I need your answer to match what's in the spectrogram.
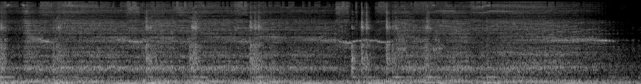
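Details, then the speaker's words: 1960 Ford F100 with a no-start, run on starter fluid: a rough, uneven rumble catches and fades within seconds, so spark and compression are fine; a fuel delivery fault is suspected, with the tank sender unit in question. "All right, so it will run, so I just got to figure out what's our fuel delivery problem."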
